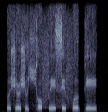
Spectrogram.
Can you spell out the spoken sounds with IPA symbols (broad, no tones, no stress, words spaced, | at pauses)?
ɤʃə˞ʃɤ çɔ fe sɪ fɤ ke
